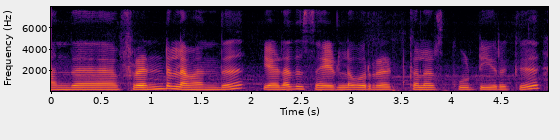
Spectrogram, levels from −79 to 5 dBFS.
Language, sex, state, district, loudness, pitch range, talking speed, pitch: Tamil, female, Tamil Nadu, Kanyakumari, -20 LUFS, 175-200 Hz, 120 wpm, 185 Hz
